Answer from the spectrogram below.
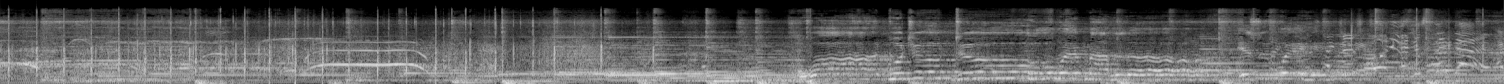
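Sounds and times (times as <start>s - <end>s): live band playing: 0.0s - 15.0s
drum hits: 3.2s - 9.6s
man singing with vibrato: 7.8s - 13.4s.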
